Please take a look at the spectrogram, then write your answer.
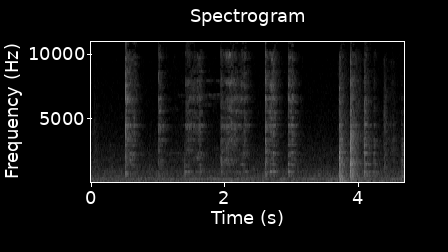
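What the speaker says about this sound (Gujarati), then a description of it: "હવે આપણે જે આ કેરીના ટુકડા કરી લીધા છે એ સૌથી પહેલાં લઈશું આપણે મિક્સી જારમાં" Mango pieces drop into a mixer jar in a kitchen, making a series of light clinks and knocks against the jar, spaced irregularly and fairly close.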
